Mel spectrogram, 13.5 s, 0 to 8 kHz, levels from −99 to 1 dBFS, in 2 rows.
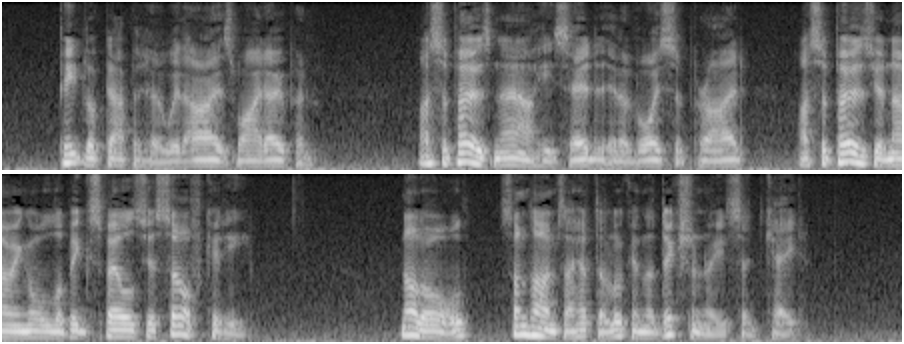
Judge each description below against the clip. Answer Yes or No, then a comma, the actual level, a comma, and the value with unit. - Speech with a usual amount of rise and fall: Yes, average, 4.2 semitones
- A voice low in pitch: Yes, low, 105 Hz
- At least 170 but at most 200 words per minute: Yes, average, 180 wpm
